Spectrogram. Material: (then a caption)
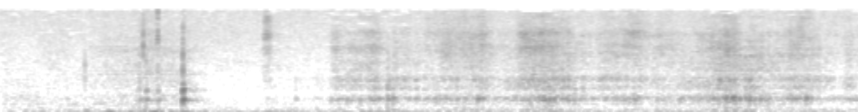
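Cardboard. Fingertips and nails scratch and tap the glossy cardboard cover of a hardcover paper book. Soft, quiet scratching runs throughout, with a few light, sharp taps standing out over a low, steady tone.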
